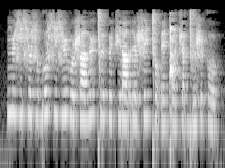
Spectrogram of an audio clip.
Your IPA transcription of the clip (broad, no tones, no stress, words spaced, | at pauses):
ŋʉʑiɕɵ ʑoɡo ɕiʑʉ voʂa ðʉǀɨ θʉt͡ʃiɾare ʂi ǀoʔe ǃot͡ʃɐ ɡ͡ǀɨ ʂɨko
